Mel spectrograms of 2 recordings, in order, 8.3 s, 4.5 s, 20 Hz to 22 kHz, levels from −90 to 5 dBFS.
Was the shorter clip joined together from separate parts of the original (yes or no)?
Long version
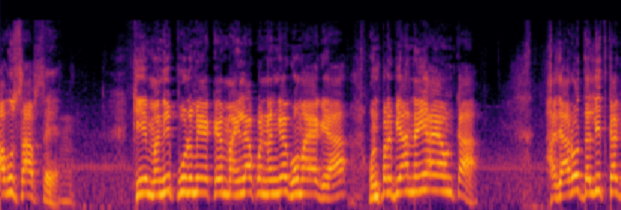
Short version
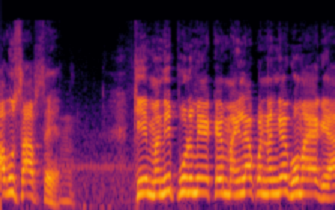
no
